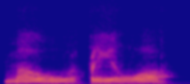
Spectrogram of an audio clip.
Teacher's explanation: عین حلق سے ادا کریں گے، یہ پر اور موٹے حروف میں سے ہے، ٹھیک ہے۔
